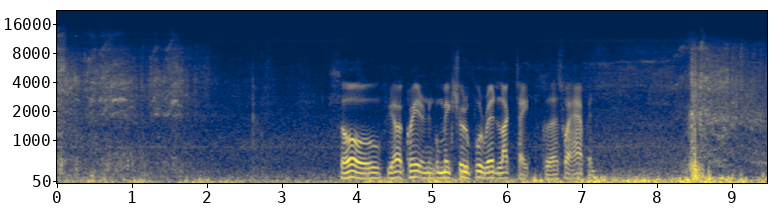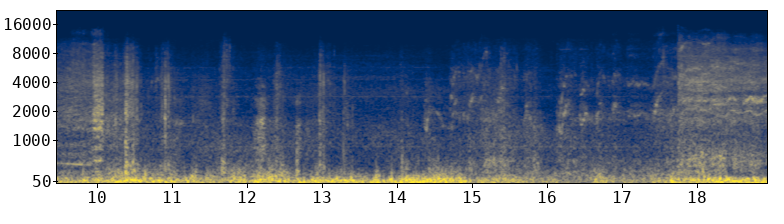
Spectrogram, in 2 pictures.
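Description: Wind blusters over the microphone outdoors.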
